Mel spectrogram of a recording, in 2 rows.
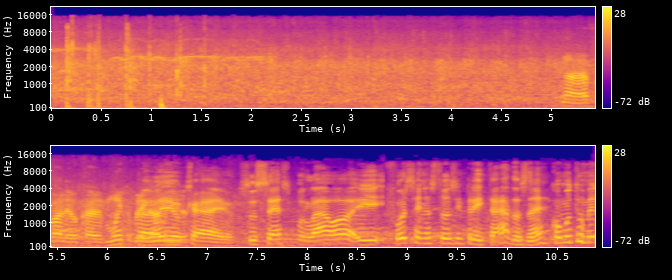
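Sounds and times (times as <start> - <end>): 
enthusiastic applause: 0.0 - 7.7
speech: 5.1 - 10.8.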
